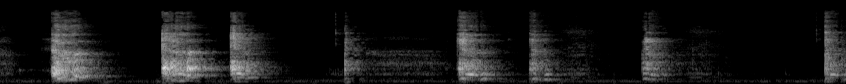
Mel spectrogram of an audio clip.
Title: Girl Coughing 375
